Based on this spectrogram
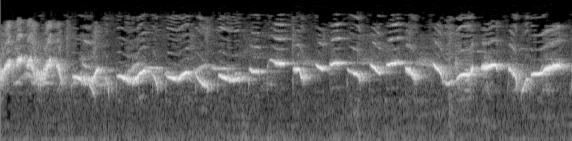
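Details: Summer-midday fighting song of a Chinese hwamei: a continuous, loud stream of rich, wavering whistles sliding up and down, each phrase flowing into the next with strong rhythmic pulses.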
